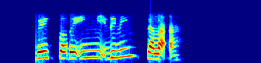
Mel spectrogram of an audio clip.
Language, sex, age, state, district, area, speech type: Santali, female, 18-30, West Bengal, Purba Bardhaman, rural, conversation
